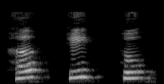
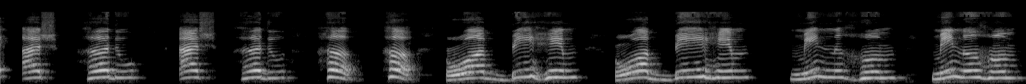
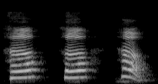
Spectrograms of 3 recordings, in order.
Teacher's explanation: तो ह की आवाज कहाँ से? हमारे हलक के निचले हिस्से से अदा होगी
